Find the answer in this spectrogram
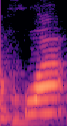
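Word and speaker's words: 花: utilizamos como Si flor, se pronuncia hua que é en chino.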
